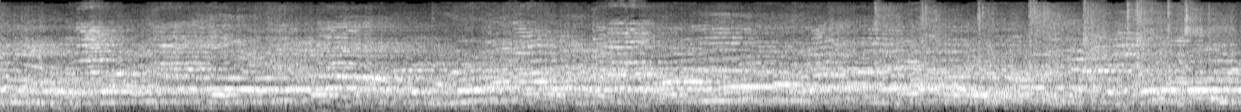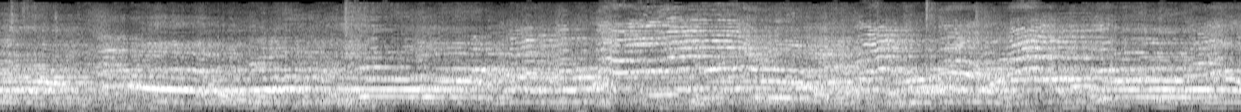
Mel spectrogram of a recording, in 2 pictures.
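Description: Gloves thud against bodies as two fighters exchange punches and kicks.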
